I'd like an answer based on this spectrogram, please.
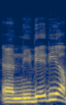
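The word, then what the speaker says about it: Cnidaria: दूसरा नाम इसका निडेरिया पड़ा, यहाँ पर सी साइलेंट है।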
